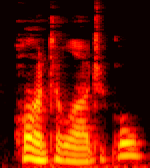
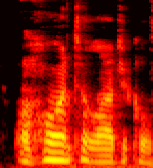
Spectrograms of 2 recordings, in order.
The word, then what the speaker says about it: hauntological: And he says the H is silent for haunt in French.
